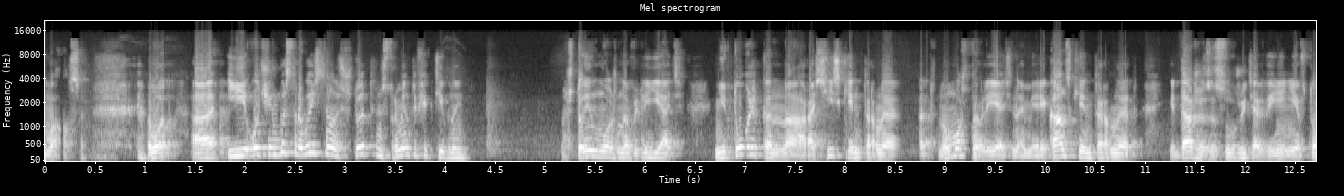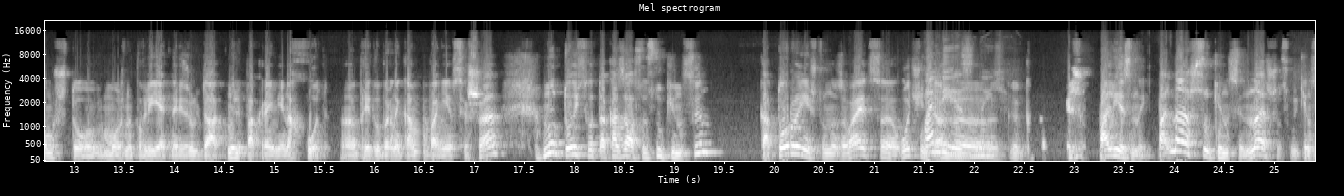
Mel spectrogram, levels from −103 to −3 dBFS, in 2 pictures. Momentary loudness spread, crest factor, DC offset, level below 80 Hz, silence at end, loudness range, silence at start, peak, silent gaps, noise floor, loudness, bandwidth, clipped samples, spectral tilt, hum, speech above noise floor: 8 LU; 10 dB; under 0.1%; -48 dBFS; 0 s; 3 LU; 0 s; 0 dBFS; none; -47 dBFS; -11 LUFS; 14 kHz; 0.2%; -5 dB/octave; none; 36 dB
